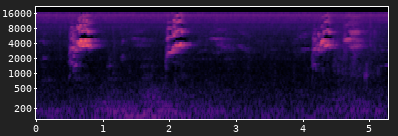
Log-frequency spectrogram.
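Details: Australian galah giving three loud, harsh, broadband screeches spaced about one and a half to two seconds apart, over a low background rumble.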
